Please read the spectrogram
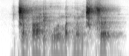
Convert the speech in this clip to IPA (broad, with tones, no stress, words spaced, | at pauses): t͡ɕa˧˩mʔaː˨˩ɗḛ˧˨kwu˧˩ə̯ ma˨˩t̚mɛ˨˩mt͡ɕə˦˥t̚ səː˦˥t̚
